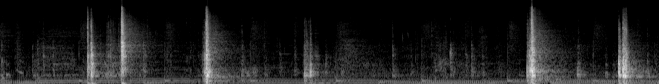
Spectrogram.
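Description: Hubcap being knocked onto a truck wheel by hand around its rim to seat it: about six sharp knocks at uneven intervals.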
